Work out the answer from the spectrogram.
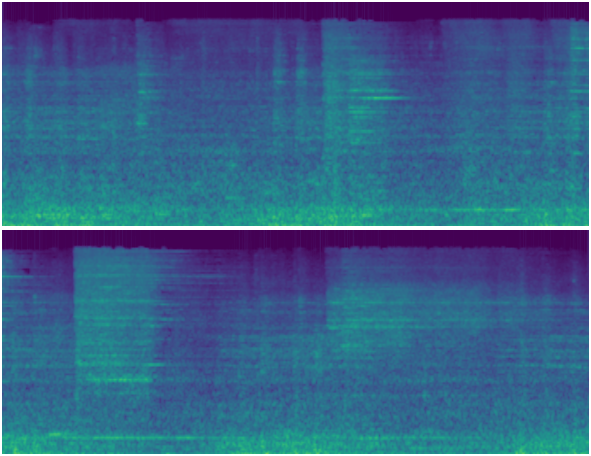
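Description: Freight train of loaded wood-chip hopper cars rolling past close by, a steady low rolling noise from the wheels on the rails. Bursts of high-pitched wheel squeal come and go, loudest about seven seconds in, as the last cars go by.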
